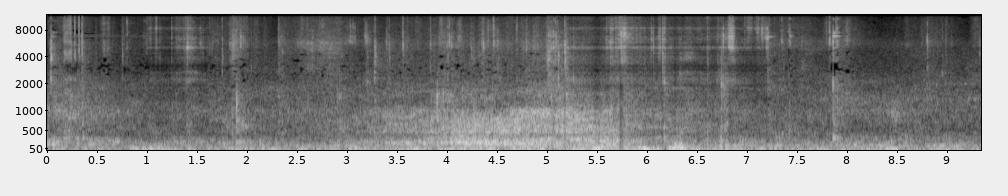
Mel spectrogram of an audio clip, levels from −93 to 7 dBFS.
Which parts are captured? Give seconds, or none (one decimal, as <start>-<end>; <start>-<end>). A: 0.0-1.0; 1.6-5.2; 7.2-9.3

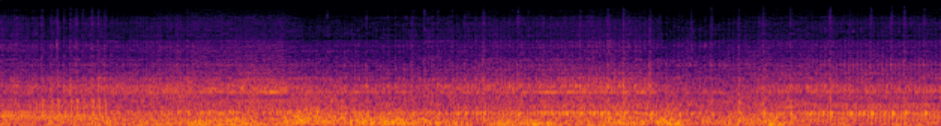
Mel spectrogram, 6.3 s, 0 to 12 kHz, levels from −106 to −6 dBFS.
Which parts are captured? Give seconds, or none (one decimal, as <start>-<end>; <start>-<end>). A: 0.0-1.3; 2.0-4.8; 5.4-6.3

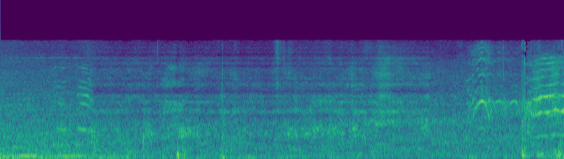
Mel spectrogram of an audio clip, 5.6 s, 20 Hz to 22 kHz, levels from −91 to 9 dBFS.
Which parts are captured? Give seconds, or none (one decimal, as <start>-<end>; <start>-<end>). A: 0.0-0.9; 4.3-5.6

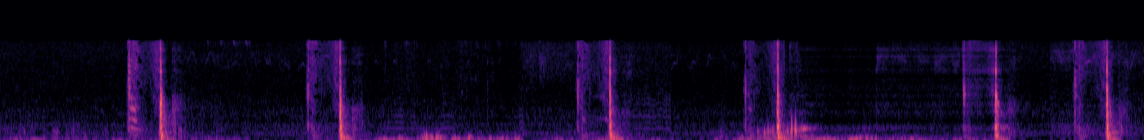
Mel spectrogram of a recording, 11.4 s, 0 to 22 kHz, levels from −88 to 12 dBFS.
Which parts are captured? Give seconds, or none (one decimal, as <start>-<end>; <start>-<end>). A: 0.0-8.0; 10.1-11.4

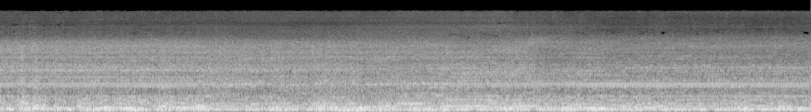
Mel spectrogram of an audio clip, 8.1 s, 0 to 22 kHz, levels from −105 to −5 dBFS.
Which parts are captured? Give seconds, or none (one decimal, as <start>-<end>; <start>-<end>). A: 0.0-2.0; 4.5-8.1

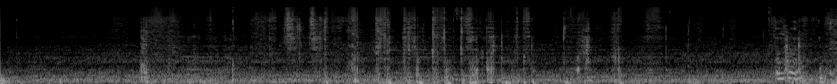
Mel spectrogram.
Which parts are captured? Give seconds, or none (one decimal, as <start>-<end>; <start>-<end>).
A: 1.0-1.8; 2.5-3.9; 6.8-8.4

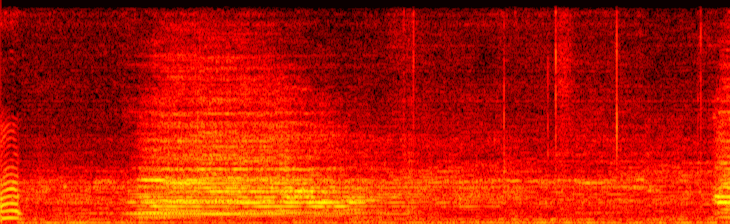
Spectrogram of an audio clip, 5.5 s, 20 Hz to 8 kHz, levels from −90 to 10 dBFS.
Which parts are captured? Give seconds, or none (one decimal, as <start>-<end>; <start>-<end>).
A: none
